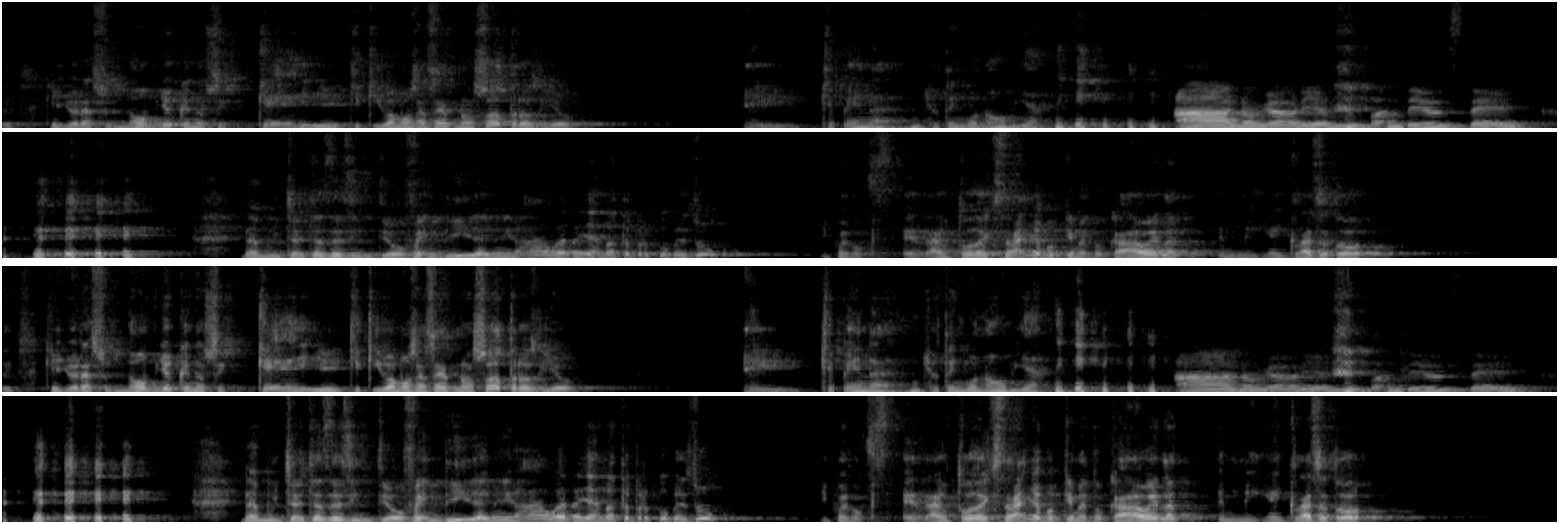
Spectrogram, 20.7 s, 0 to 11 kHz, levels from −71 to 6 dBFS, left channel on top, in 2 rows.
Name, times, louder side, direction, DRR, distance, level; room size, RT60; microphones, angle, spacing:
voice 1, 0.0-3.8 4.9-7.2 8.9-9.0 10.6-11.2 11.6-15.1 15.9-18.2 18.5-19.4, right 5 dB, 75° right, 0.5 m, -30 dB
voice 2, 7.8-10.2, left 5 dB, 75° left, 0.4 m, -30 dB
20.0 x 13.5 x 2.8 m
head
